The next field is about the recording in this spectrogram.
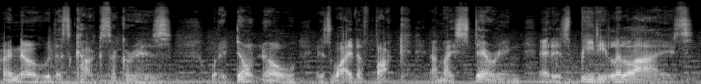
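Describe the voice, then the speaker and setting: A man portrays a hot-headed wrestling owner in an audio drama. He is coarse and combative, with a gravelly, lowish voice. Faint music plays behind him. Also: normal speed. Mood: furious, defiant. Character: foul-mouthed, hot-headed, belligerent male wrestling company owner.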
